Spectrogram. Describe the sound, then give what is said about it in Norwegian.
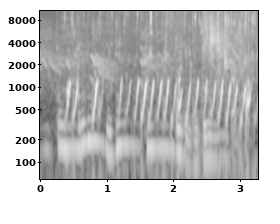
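Sudden bubbling in a bathtub of creamy water: many quick upward-sweeping bubbly blips come in a rapid, uneven run over a low droning tone, moderately loud throughout. “Han lener seg fornøyd tilbake da det plutselig begynner å boble.”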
